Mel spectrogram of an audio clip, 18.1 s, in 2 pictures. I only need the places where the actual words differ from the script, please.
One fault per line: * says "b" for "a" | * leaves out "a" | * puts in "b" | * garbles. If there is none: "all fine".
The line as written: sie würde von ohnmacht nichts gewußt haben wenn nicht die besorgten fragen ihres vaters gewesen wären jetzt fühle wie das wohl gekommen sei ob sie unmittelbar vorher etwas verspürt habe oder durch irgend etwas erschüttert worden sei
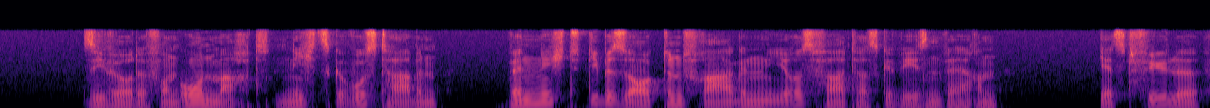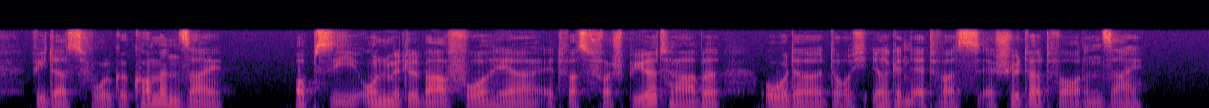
all fine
